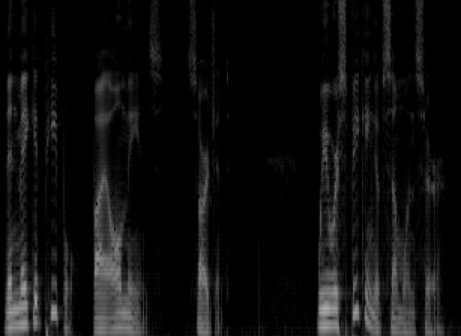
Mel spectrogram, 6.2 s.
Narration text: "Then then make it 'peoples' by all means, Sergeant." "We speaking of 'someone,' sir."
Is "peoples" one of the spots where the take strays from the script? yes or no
yes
